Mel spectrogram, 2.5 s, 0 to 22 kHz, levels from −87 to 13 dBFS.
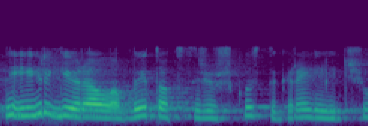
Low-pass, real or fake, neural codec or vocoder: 5.4 kHz; real; none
